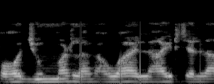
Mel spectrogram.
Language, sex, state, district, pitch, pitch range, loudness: Hindi, male, Bihar, Muzaffarpur, 125 Hz, 125-130 Hz, -25 LUFS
